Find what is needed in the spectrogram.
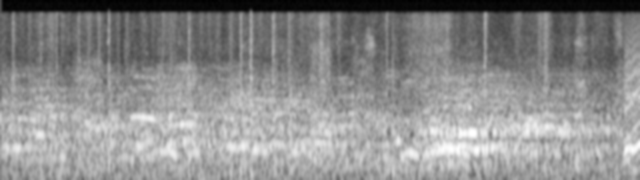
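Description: Rugby players shouting short calls to one another during open play, picked up by pitch-side microphones, with scattered knocks and footfalls on the turf.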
